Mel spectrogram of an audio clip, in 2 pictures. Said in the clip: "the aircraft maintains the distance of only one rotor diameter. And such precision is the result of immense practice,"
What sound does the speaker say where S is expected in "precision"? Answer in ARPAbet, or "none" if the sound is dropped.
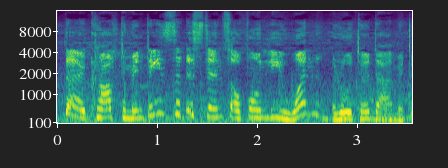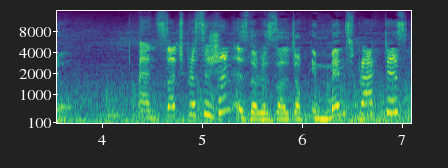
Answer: S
